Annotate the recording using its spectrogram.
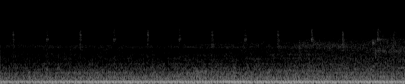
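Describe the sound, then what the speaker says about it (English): Regular turn-signal blinker ticks from inside a car, about ten evenly spaced clicks repeating steadily over a constant low engine and road rumble. "You might be able to hear the blinker."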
